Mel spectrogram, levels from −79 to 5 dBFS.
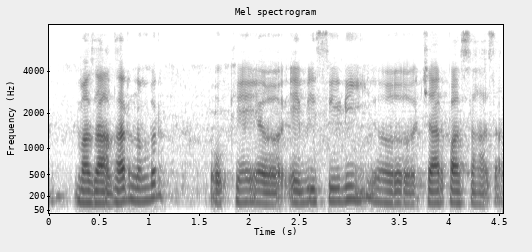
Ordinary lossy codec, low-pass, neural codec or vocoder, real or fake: none; 7.2 kHz; vocoder, 22.05 kHz, 80 mel bands, HiFi-GAN; fake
